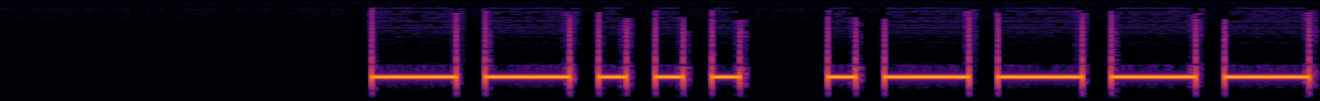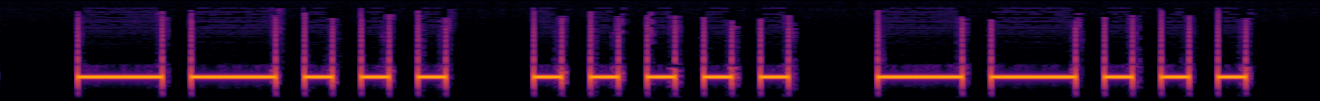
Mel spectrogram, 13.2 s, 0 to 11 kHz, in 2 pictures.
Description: Morse code, heard as a keyed tone, about 8 wpm, 800 Hz. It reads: 71757
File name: LEZIONI / 9 2867 8wpm 3440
